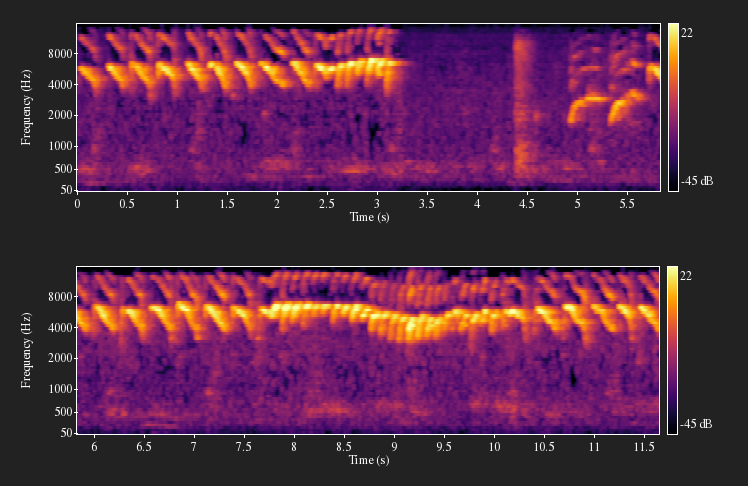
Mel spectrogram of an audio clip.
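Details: Canary singing on a master training recording for pet canaries, fast high trills of downward-sweeping notes running continuously, broken once by a short silence and a sharp click before the rolling song starts again.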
